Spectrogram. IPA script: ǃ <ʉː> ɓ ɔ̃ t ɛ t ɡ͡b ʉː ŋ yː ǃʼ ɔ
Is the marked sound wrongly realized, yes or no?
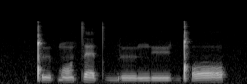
yes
